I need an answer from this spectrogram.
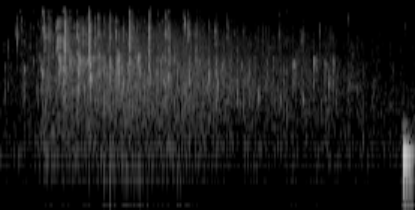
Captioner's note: applause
